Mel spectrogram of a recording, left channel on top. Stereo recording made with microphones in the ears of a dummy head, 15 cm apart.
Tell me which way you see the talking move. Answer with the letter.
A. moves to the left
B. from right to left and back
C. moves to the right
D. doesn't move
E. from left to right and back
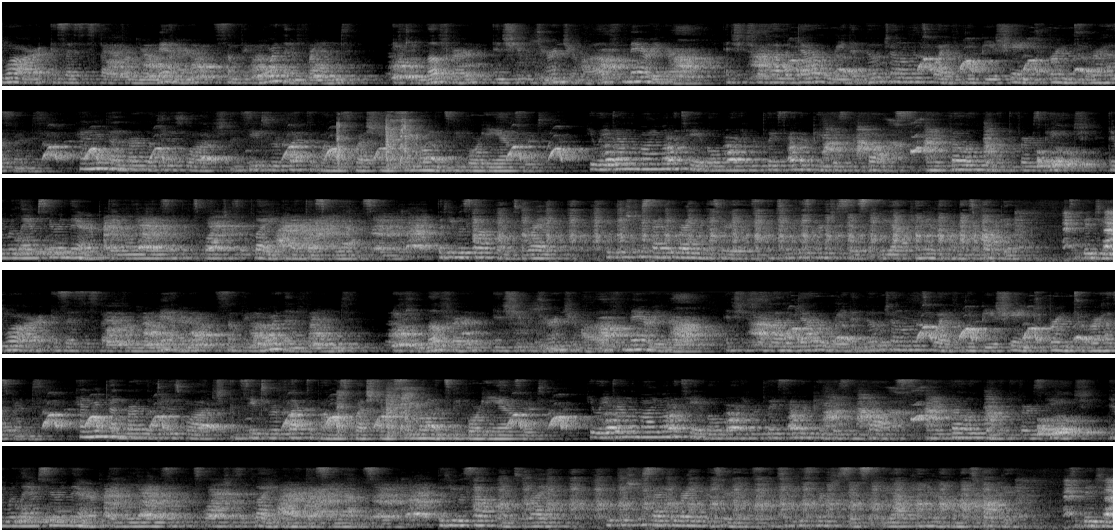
E.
